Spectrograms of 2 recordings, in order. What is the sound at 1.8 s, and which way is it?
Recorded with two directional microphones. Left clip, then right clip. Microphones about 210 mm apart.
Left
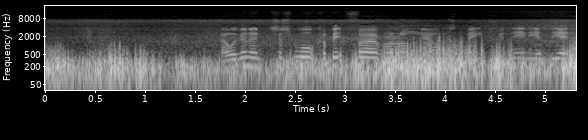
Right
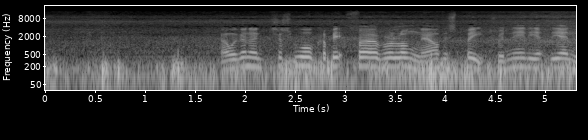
Speech, 5° left (ahead or behind).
